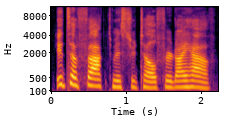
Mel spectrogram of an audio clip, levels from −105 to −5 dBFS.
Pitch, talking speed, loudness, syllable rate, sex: 205 Hz, 160 wpm, -19 LUFS, 3.9 syllables/s, female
